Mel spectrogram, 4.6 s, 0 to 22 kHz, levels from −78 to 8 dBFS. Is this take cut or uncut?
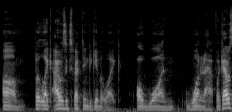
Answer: uncut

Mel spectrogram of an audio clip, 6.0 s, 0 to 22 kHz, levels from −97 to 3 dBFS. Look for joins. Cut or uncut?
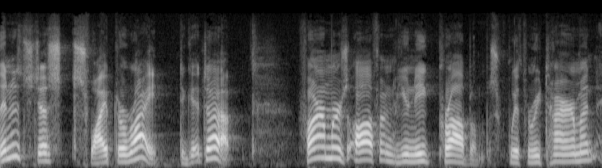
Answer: cut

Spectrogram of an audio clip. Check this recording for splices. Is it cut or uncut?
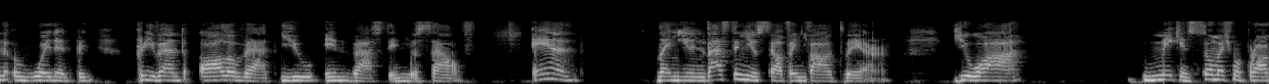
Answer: cut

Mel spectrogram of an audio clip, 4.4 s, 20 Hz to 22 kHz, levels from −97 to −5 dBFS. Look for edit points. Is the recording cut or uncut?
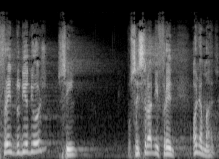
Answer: uncut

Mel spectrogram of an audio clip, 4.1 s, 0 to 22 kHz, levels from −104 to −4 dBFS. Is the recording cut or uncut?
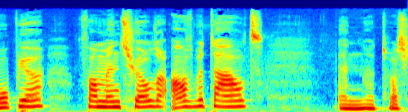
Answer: uncut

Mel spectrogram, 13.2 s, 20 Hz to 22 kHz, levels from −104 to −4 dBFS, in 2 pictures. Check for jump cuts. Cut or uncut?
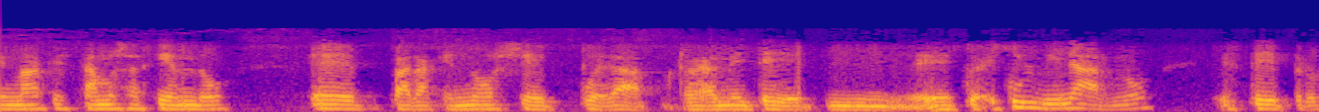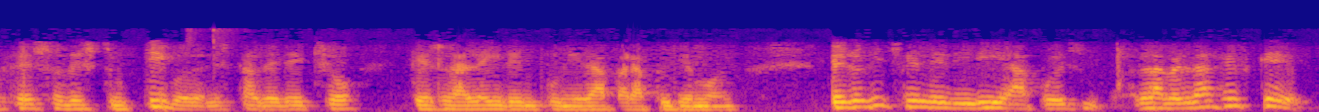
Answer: cut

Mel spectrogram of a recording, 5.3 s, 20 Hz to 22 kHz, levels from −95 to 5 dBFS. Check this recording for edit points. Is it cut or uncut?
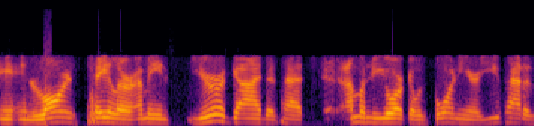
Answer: cut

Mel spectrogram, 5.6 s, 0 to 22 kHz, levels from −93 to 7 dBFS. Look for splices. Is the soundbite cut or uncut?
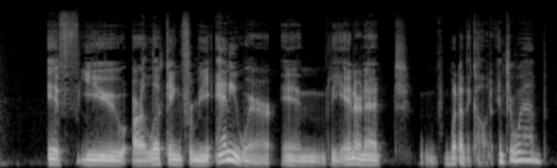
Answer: uncut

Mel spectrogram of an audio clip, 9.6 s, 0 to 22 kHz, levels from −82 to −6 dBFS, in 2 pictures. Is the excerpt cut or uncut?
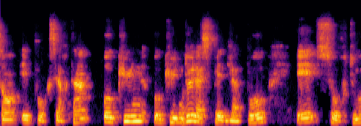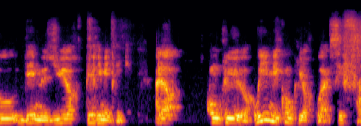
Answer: cut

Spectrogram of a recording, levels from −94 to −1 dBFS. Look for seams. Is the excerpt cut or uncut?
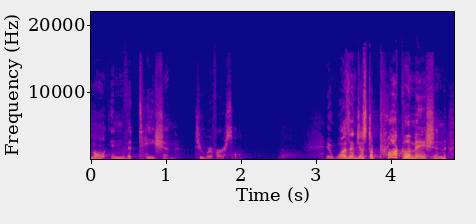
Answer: uncut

